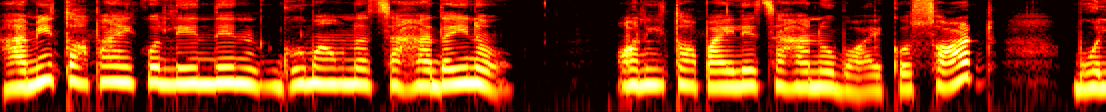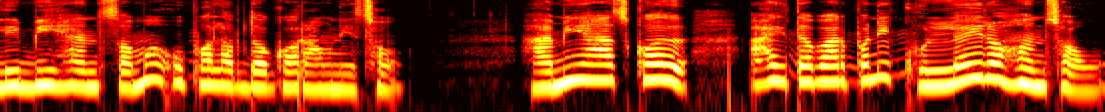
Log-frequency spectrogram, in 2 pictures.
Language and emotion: Nepali, fearful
